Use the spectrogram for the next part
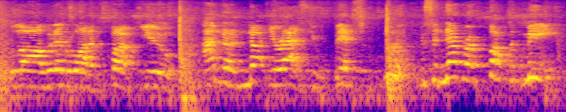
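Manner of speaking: vicious ranting. Acted. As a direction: pour out threats with gleeful hate. Harassment spree escalating.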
